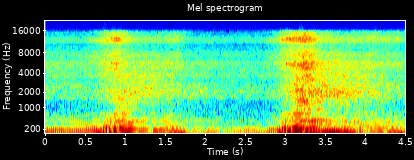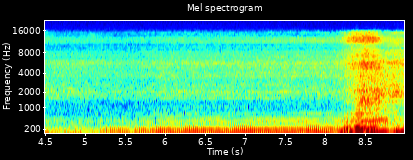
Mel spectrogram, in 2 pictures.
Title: Exhaust Leak? #shorts #toyota #celica #toyotacelica #exhaust #automobile #car #garage #vlog #diy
